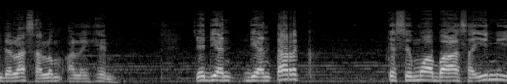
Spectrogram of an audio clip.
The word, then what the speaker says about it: Shalom aleichem: bahasa yang populer yaitu bahasa Ibrani yang populer pengucapannya adalah Shalom aleichem jadian diantara kesemua bahasa ini yang lebih populer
